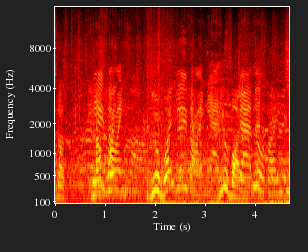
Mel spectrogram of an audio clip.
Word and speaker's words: Glühwein: How to pronounce that? Glühwein.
